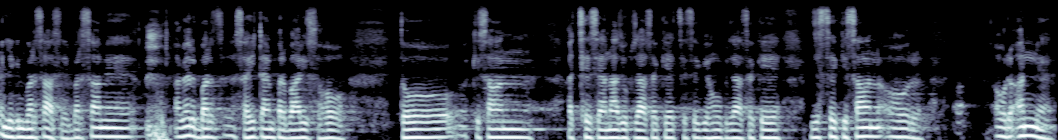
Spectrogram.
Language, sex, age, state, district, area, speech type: Hindi, male, 18-30, Bihar, Begusarai, rural, spontaneous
